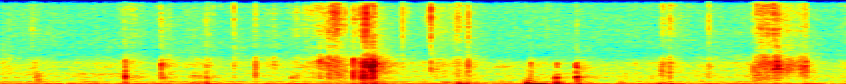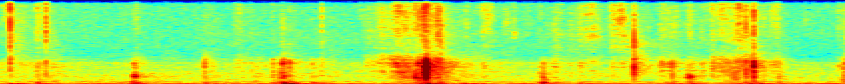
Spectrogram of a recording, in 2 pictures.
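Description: Adhesive tape being peeled off fabric held in an embroidery machine hoop, with fabric rustling: a series of short rips and crinkles, the loudest about six seconds in.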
